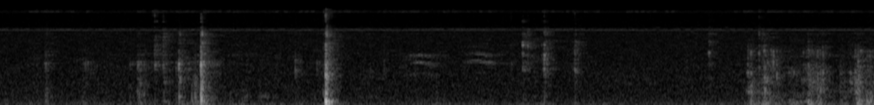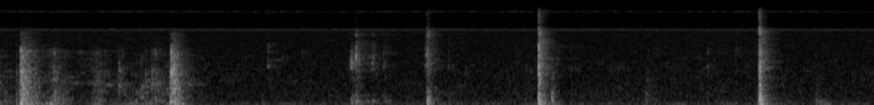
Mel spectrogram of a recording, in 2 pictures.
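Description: Scattered sharp clicks and taps of plastic Snap Circuits pieces being handled and pressed onto the plastic base grid, with some soft rustling in between.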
